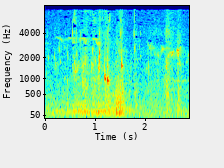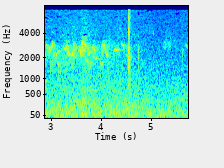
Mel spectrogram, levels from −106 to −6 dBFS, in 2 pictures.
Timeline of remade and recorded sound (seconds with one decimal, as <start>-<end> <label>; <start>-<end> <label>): 0.0-5.8 recorded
